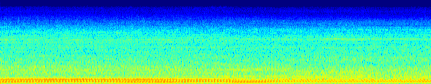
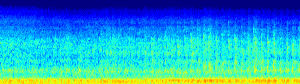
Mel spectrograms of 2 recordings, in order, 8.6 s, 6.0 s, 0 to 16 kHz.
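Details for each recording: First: 1970 Chevy C10 pickup, 327 small-block V8 with HEI distributor, after refitting the distributor, which had been in wrong: smooth, even idle with a steady low beat and no misses, pops or knocks; runs healthy now. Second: 1970 Chevy C10 with a 327 small block and HEI distributor, which starts hard when hot: a deep V8 idle that stumbles and lopes unevenly about four beats a second. The distributor was installed wrong and the cap and rotor are worn out.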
